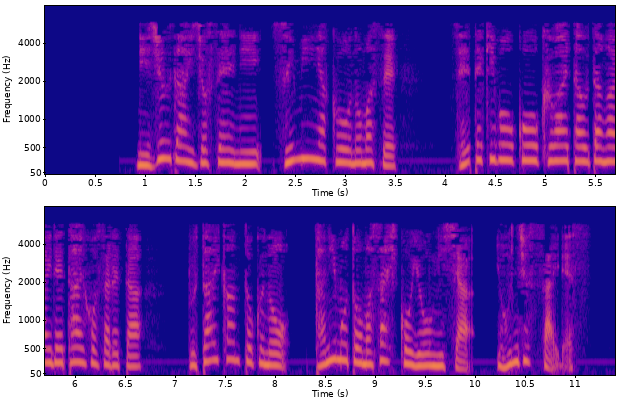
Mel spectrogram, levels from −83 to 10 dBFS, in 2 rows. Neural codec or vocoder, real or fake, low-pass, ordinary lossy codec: none; real; 7.2 kHz; MP3, 24 kbps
